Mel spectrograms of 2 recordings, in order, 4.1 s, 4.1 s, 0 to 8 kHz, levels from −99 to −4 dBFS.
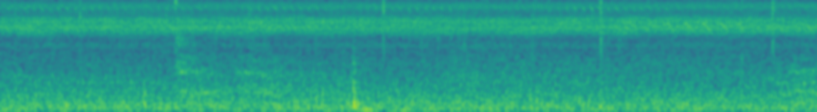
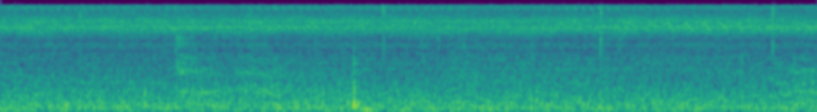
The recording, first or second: first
